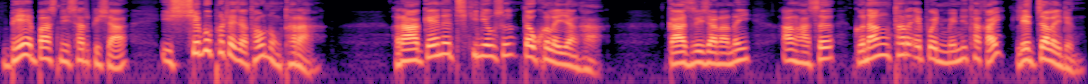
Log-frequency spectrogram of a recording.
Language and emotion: Bodo, angry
